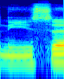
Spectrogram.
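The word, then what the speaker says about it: نساءً: Rijalan katsiran wa nisaa, wa nisaa. Kalau kita jumpai hamzahnya di situ bertanda tanwin, ya, atau bertanda fathatain, ya, maka dipanjangkan sepanjang 2 harakat meskipun tidak ada alifnya.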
